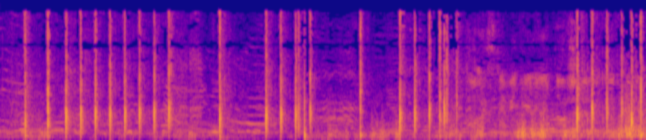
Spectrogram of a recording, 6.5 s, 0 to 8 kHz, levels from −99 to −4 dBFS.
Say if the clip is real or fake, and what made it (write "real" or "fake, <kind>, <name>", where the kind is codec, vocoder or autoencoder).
real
